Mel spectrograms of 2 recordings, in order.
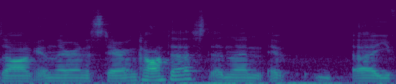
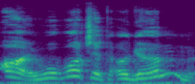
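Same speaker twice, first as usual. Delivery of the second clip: put-on very high, very loud, shrill old man voice, Japanese accent; 11 semitones higher, 16 dB louder than usual. Repeating the line, the speaker yells it in an old Japanese man voice. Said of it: "Old Japanese dude".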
